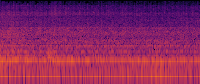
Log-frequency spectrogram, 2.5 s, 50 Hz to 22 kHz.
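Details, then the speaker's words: 2017 Audi Q7 3.0 petrol V6 with code P0304 and a dash warning; uneven idle with irregular low-end stumbles and a shaking engine, a cylinder 4 misfire. "voy a prender el carro ahí prendí el carro y en verdad la maquinita s tiembla se siente le pongo la mano y se siente como tiembla la maquinita"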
